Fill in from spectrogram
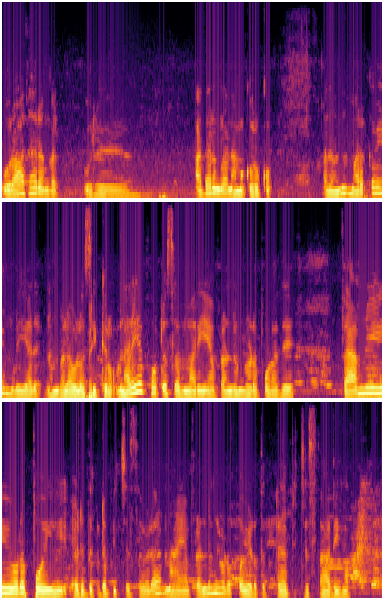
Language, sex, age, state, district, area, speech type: Tamil, female, 45-60, Tamil Nadu, Perambalur, rural, spontaneous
